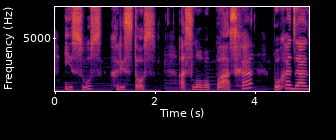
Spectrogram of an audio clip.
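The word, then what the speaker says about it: Иисус Христос: Inak v ruščine sa meno Ježiša Krista vyslovuje Isus Christos.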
